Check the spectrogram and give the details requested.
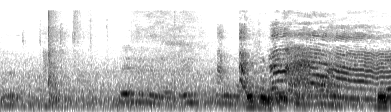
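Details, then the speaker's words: Baby's first vaccination: rising, intense infant crying after brief fussing while the baby is held tightly for the injection; pain cry. "பாப்பாவுக்கு முதல் தடுப்பூசி போடுறோம். பாப்பா ரொம்ப அழுதுட்ருக்காங்க, ரொம்ப கஷ்டமாக இருக்குது."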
